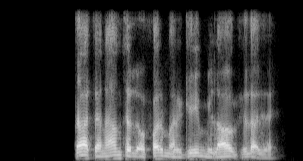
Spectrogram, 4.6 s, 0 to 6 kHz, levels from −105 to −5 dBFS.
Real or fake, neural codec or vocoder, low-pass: fake; codec, 44.1 kHz, 2.6 kbps, SNAC; 5.4 kHz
